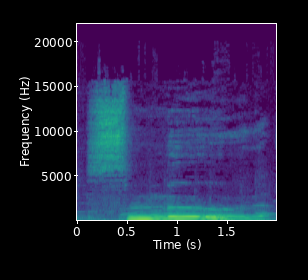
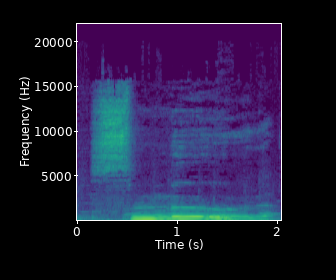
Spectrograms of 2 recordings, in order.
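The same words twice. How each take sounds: First: The S and M are joined together. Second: The same.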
